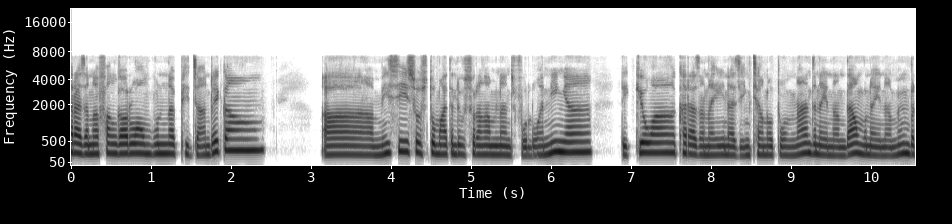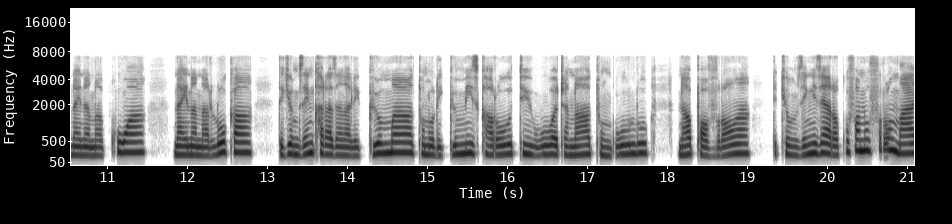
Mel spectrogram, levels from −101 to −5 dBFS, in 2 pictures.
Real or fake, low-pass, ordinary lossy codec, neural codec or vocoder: real; 7.2 kHz; none; none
